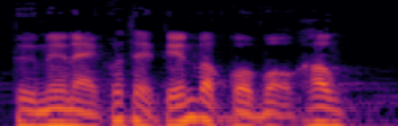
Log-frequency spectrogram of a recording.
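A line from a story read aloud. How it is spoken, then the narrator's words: Cold question. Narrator (Vietnamese): Âm thanh của Tiểu Thất lạnh lùng hỏi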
